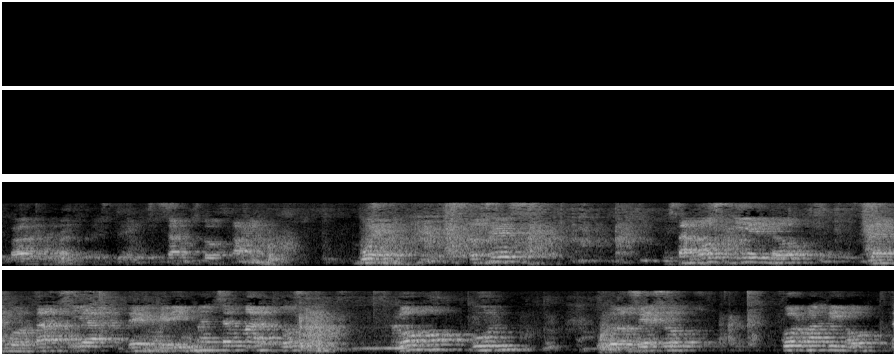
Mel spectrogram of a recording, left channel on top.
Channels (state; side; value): silent; left; digital silence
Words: Padre, del Hijo, del Espíritu Santo. Amén. Bueno, entonces estamos viendo la importancia del querigma en San Marcos como un proceso formativo,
